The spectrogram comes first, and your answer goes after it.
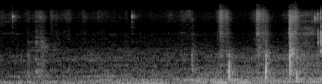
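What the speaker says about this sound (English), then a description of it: "Nine of Cups has just tripped out while I was shuffling cards there." Brisk riffling and soft slaps of a deck of cards being shuffled, a few sharp bursts near the end, in a quiet room.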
